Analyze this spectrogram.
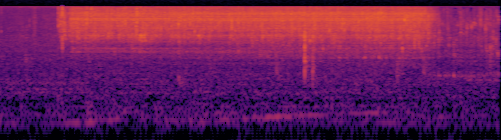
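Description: Water pours from a tap into a metal sink.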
